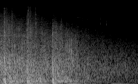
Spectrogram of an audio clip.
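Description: A short burst of gunfire in Apex Legends: several rapid, loud weapon shots in quick succession, fading out within about a second.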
